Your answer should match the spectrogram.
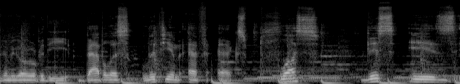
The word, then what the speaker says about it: Babyliss: I think we got a consensus that it's Babyliss, like Babylon, I think was the best comparison I heard.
